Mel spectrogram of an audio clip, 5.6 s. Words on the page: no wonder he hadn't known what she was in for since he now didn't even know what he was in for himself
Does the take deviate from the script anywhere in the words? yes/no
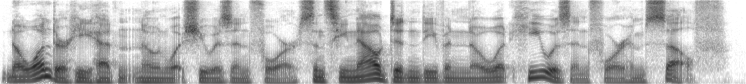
no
